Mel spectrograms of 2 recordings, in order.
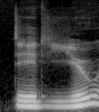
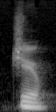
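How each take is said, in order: First: Both words are said fully and separately. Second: The words merge into one syllable, 'jew'. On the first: "instead of being did you"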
